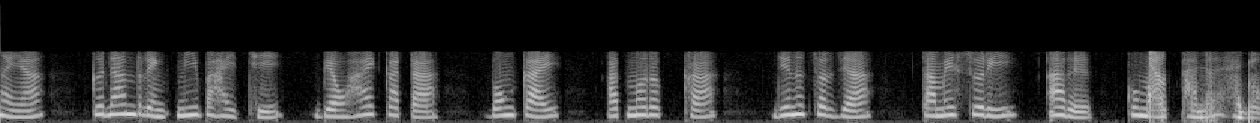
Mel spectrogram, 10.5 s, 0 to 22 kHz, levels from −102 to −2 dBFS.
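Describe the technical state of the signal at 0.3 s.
At 0.3 s the signal is intact, with the speech passing through the G.726 ADPCM path at 32 kbit/s and nothing going wrong at that moment.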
